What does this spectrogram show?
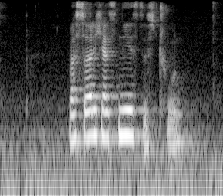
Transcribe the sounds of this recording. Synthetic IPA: vasz̥ɔlɪçalsnɛːstəstʰṵːn

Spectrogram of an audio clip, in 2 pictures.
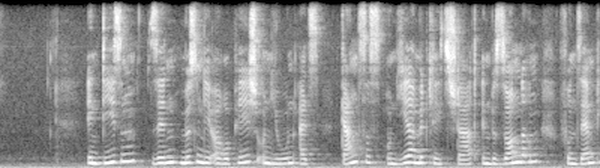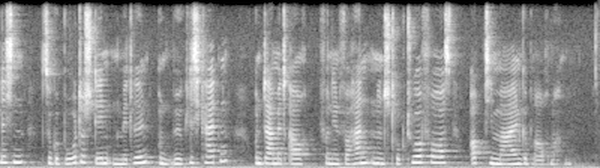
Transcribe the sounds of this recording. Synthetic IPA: ʔɪndiːzəm | zɪnmʏsn̩diːʔɔʏʁopʰɛːɪʃə̰ʔṵnjoːnʔalsɡ̥ant͡səsʔʊntjeːdɐmɪt̚ɡ̥liːtsʃtaːtʔɪnbəzɔndəʁ̞ənfɔnzɛmtlɪçn̩t͡suːɡəboːtəʃteːəndn̩mɪtʰl̩nʔʊntmøːklɪçkʰaɪtn̩ʔʊntd̥amɪtʰʔaʊx | fɔndeːnfoːɐɦandənənʃtʁ̥ʊktʰuːɐfɔːsʔɔp̚tʰimaːlənɡəbʁaʊxmaχn̩

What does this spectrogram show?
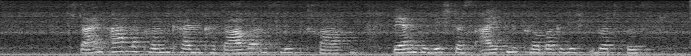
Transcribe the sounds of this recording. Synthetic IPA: ʃtaɪnʔaːdlɐkʰœnənkʰaɪnəkʰadaːvɐɪnfluːktʁ̥aːɡŋ̩ | d̥eːʁənɡəvɪçt̚d̥asʔa̰ɪɡənəkʰœɐpɐɡəvɪçtʔyːbɐtʁ̥ɪft

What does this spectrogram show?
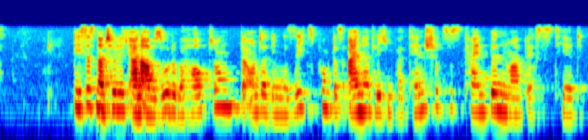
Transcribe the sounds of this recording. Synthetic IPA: d̥iːsɪstnatʰyːɐlɪçʔaɪnəʔapz̥ʊɐdəbəɦaʊp̚tʰʊŋd̥a̰ːʔʊntɐdeːmɡəzɪçt͡spʰʊŋkt̚d̥ɛsʔa̰ɪnɦaɪtlɪçn̩pʰatʰɛntʃʊt͡səskʰaɪnbɪnənmaɐk̚tɛksɪ̥stʰiːɐt

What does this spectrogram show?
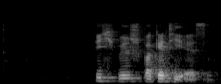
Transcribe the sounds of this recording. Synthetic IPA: ʔɪçv̥ɪlʃpaɡɛtʰiʔɛsn̩

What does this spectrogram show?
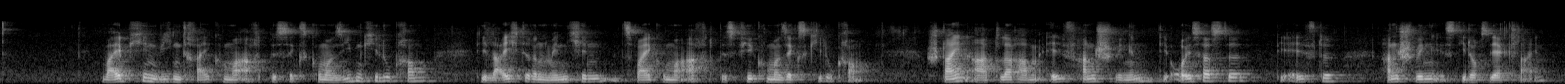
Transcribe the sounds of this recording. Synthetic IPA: vaɪpçənviːɡŋ̩dʁaɪkʰɔma̰ʔa̰χt̚b̥ɪsz̥ɛkskʰɔmaziːbm̩kʰiːloɡʁamd̥iːlaɪçtəʁənmɛnçənt͡sv̥aɪkʰɔma̰ʔa̰χtb̥ɪsfiːɐkʰɔmazɛkskʰiːloɡʁa̰m | ʃtaɪnʔa̰ːdlɐɦaːbm̩ʔɛlfhantʃv̥ɪŋənd̥iːʔɔʏsɐstə | d̥ḭːʔɛ̰lftə | hantʃv̥ɪŋəɪstjedɔχz̥eːɐkʰl̥a̰ɪn

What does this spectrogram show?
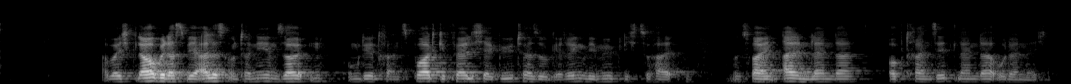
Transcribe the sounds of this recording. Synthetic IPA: ʔa̰ːbɐɪçɡ̥laʊbəɾasv̥iːɐʔaləsʔʊ̰ntɐneːmənzɔltn̩ | ʔʊmdeːntʁ̥anspʰɔɐtɡ̥əfɛːɐlɪçɐɡyːtʰɐzoːɡəʁ̞ɪŋviːmøːklɪçt͡suhaltn̩ | ʔʊntt͡sv̥aːɐɪnʔalənlɛndɐn | ʔɔptʁ̥anzitlɛndɐʔoːɾɐnɪçt

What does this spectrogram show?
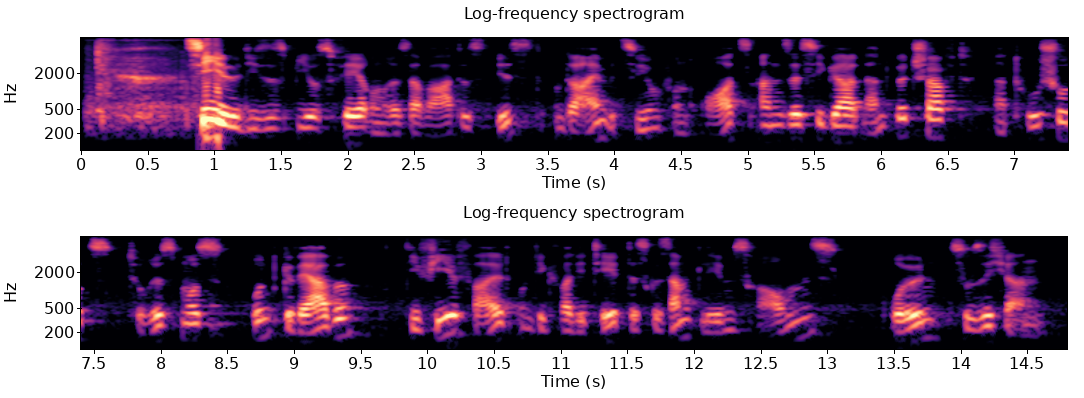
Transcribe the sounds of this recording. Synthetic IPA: t͡siːldiːzəsb̥iosfɛːʁənʁezɛɐva̰ːtəsʔɪstʔʊntɐ̰ʔa̰ɪnbət͡siːʊŋfɔnʔɔɐt͡sʔanzɛsɪɡɐlantv̥ɪɐtʃaftnatʰuːɐʃʊt͡stʰuʁɪsmʊs | ʔʊntɡ̥əvɛɐbə | d̥iːfiːlfa̰ltʊnt̚d̥iːkv̥alitʰɛːt̚d̥ɛsɡ̥əzamtleːbm̩sʁa̰ʊməs | ʁøːnt͡suzɪçɐ̰n

